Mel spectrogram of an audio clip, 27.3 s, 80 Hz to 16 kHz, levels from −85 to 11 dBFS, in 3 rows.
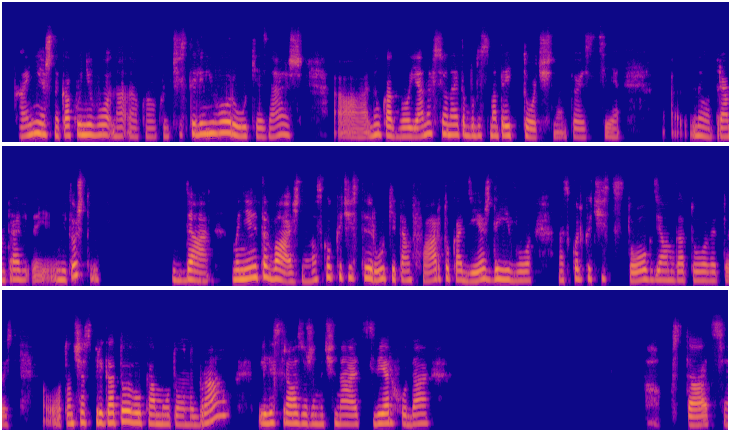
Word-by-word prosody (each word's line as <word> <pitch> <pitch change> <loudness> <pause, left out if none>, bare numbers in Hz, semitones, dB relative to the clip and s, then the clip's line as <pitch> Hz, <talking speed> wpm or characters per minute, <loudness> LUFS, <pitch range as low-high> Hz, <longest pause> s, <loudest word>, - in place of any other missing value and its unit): Конечно, 225 +1 +1
как 205 +3 0
у - - +5
него, 225 -1 +3
на 195 -1 -8
а, 180 - -13
как 180 -1 -14
и 190 - -13
чистые 230 +1 -3
ли 240 - +4
у 240 - +4
него 255 +1 +5
руки, 195 -3 0
знаешь? 210 +4 -5 0.4
А, 90 -1 -6
ну, 225 +2 0
как 200 -4 +1
бы 185 0 0
я 185 +1 0
на 245 +4 +1
все 245 -1 -2
на 225 - +2
это 225 0 -1
буду 205 0 -4
смотреть 210 0 -1
точно. 170 - -4
То 180 - -7
есть 170 0 -11
и, - - -8
э, - - -12 0.9
ну, 205 -5 -4
прям 185 0 -3
пра 210 +1 0
и 200 - -8
не 205 -3 -2
то, 275 - +5
что 285 -6 -5 1.0
да, 190 -2 +2 0.3
мне 215 +4 +6
это 265 0 +4
важно, 170 -6 +2
насколько 240 +7 -1
чистые 235 -1 +2
руки, 215 +2 +1
там 195 0 -4
фартук, 215 +2 -2
одежда 200 +3 +1
его, 195 -3 0 0.3
насколько 215 +3 -4
чист 220 0 -9
стол, 185 +4 0
где 200 -1 -3
он 195 0 -5
готовит. 190 -1 -4
То - - -6
есть 185 0 -10 0.3
вот 260 -6 -8
он 210 - +3
щас 220 +1 -1
приготовил 220 +1 +6
кому-то, 195 -2 -1
он 180 0 -7
убрал 285 - 0 0.3
или 210 +1 +4
сразу 215 -2 +2
же 200 0 -5
начинает 195 -1 -2
сверху, 210 0 +2
да. 205 +3 -1 2.7
А, - - -16
кстати, 180 0 -1
205 Hz, 155 wpm, -24 LUFS, 190-225 Hz, 2.7 s, мне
